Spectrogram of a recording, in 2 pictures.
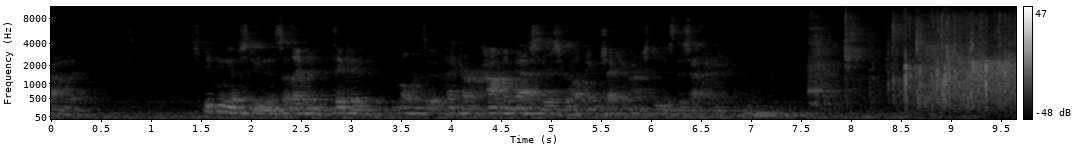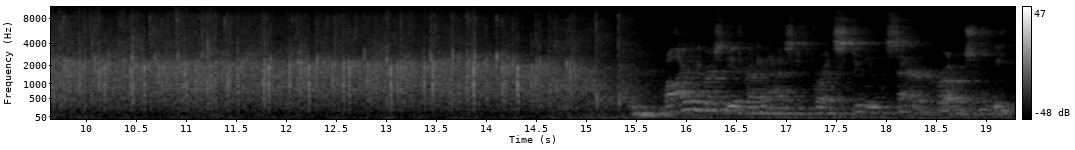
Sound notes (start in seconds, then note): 7.9 applause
